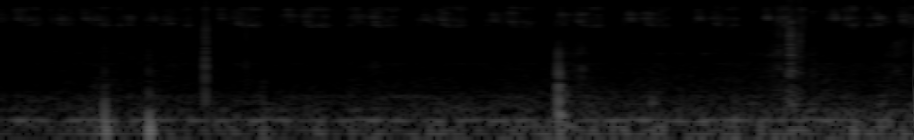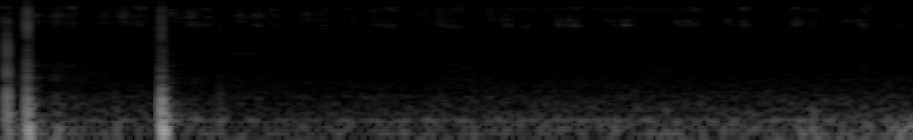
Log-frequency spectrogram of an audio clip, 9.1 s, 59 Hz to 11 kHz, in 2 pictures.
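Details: Lian-Li TL LCD 120 mm PC fan at low speed: soft hum with a repeating high, thin squeak, about 1.5 chirps a second; it squeaks randomly at lower speeds.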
